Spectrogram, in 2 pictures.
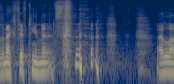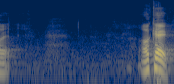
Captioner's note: chuckles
